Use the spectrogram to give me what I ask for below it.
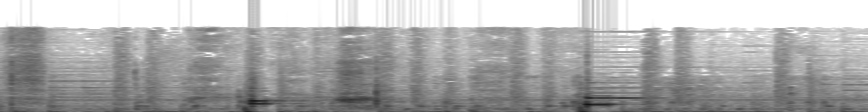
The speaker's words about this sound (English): I don't know why the fuck I can't hit these buttons and shit.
